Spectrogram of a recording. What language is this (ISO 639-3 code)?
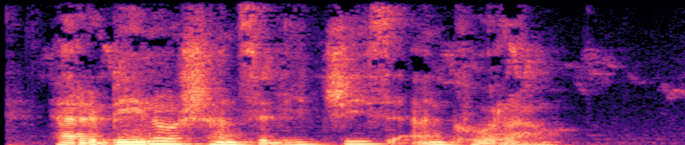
epo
